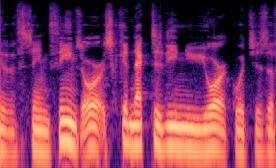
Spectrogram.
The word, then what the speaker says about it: Schenectady: Schenectady. It's Schenectady. It's That's how you pronounce Schenectady.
